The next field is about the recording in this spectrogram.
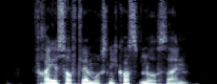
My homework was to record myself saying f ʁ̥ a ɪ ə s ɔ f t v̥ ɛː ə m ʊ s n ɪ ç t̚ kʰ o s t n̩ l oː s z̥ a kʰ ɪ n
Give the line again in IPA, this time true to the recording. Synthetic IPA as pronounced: f ʁ̥ a ɪ ə s ɔ f t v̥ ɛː ɐ m ʊ s n ɪ ç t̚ kʰ ɔ s t n̩ l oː s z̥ a ɪ n

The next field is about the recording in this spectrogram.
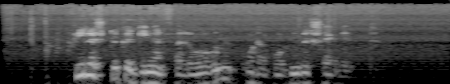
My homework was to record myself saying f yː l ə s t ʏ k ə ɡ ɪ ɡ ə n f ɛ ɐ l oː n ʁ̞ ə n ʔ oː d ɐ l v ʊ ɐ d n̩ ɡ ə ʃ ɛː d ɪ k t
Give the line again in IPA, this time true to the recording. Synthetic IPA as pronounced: f iː l ə ʃ t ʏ k ə ɡ ɪ ŋ ə n f ɛ ɐ l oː ʁ̞ ə n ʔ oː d ɐ v ʊ ɐ d n̩ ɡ ə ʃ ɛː d ɪ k t

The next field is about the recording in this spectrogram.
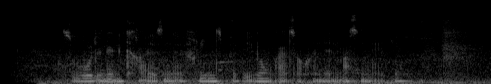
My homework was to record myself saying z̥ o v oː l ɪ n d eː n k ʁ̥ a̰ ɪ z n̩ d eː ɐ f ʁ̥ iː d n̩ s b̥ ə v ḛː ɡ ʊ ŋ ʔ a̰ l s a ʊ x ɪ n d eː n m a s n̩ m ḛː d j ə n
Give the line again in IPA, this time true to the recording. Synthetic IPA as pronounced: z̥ o v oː l ɪ n d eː n k ʁ̥ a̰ ɪ z n̩ d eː ɐ f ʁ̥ iː d n̩ s b̥ ə v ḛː ɡ ʊ ŋ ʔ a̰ l s a ʊ x ɪ n d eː n m a s n̩ m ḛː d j ə n

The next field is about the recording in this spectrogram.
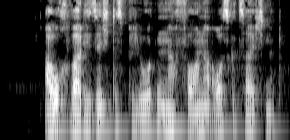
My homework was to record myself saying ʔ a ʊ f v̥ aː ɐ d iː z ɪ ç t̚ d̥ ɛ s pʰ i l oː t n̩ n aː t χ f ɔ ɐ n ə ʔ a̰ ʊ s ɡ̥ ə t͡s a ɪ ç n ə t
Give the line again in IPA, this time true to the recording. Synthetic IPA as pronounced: ʔ a ʊ x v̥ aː ɐ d iː z ɪ ç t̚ d̥ ɛ s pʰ i l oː t n̩ n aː χ f ɔ ɐ n ə ʔ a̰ ʊ s ɡ̥ ə t͡s a ɪ ç n ə t

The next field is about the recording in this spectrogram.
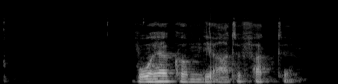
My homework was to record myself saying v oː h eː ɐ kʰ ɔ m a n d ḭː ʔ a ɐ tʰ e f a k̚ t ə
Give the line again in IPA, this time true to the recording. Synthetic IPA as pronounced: v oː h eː ɐ kʰ ɔ m ə n d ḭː ʔ a ɐ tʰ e f a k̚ tʰ ə

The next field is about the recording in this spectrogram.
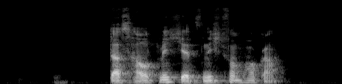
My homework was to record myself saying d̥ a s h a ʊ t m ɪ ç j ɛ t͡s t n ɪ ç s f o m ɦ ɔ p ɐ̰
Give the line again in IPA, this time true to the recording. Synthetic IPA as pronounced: d̥ a s h a ʊ t m ɪ ç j ɛ t͡s t n ɪ ç t f ɔ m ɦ ɔ k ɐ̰

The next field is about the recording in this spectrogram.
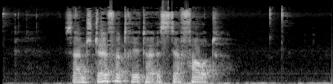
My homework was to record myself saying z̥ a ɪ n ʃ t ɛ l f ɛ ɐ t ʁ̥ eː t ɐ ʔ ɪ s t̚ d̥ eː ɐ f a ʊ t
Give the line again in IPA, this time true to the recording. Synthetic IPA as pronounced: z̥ a ɪ n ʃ t ɛ l f ɛ ɐ t ʁ̥ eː t ɐ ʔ ɪ s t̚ d̥ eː ɐ f a ʊ t

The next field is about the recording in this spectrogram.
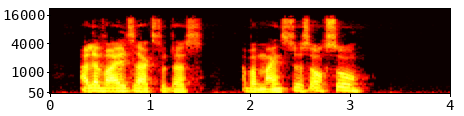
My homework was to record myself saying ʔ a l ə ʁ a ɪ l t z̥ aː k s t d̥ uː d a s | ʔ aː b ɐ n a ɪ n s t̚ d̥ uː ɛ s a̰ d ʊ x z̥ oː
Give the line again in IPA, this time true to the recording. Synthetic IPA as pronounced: ʔ a l ə v a ɪ l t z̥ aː k s t d̥ uː d a s | ʔ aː b ɐ m a ɪ n s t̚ d̥ uː ɛ s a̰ ʊ x z̥ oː

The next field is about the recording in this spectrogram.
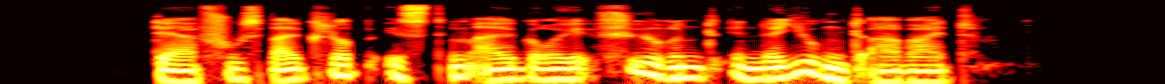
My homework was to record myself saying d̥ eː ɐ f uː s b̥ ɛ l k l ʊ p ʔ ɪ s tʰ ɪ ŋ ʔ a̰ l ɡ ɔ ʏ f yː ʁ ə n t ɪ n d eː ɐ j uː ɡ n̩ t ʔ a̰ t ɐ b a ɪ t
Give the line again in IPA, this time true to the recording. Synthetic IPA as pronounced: d̥ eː ɐ f uː s b̥ a l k l ʊ p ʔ ɪ s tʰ ɪ m ʔ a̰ l ɡ ɔ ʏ f yː ʁ ə n t ɪ n d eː ɐ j uː ɡ ŋ̩ t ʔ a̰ ɐ b a ɪ t

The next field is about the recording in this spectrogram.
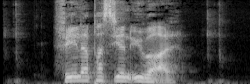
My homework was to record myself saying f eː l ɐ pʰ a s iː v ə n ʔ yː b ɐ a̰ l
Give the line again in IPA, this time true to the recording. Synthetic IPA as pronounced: f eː l ɐ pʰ a s iː ʁ ə n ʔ yː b ɐ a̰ l

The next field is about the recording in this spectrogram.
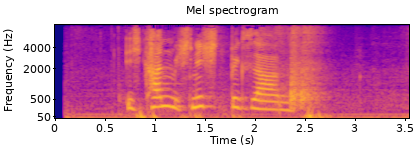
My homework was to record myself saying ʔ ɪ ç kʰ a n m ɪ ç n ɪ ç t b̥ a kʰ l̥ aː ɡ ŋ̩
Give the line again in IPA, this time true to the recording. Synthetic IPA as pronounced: ʔ ɪ ç kʰ a n m ɪ ç n ɪ ç t b̥ ə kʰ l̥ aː ɡ ŋ̩

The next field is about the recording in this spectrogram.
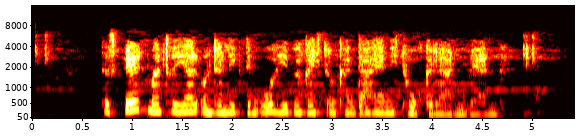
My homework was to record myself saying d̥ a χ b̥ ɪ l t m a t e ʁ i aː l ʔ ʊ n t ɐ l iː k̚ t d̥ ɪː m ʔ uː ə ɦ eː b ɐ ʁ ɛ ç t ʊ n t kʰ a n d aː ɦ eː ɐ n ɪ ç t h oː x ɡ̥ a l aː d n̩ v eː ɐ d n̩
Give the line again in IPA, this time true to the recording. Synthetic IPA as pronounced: d̥ a s b̥ ɪ l t m a t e ʁ i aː l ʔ ʊ n t ɐ l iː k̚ t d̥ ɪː m ʔ uː ɐ ɦ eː b ɐ ʁ ɛ ç t ʊ n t kʰ a n d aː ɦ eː ɐ n ɪ ç t h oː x ɡ̥ ə l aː d n̩ v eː ɐ d n̩

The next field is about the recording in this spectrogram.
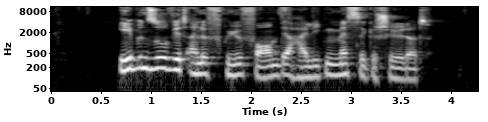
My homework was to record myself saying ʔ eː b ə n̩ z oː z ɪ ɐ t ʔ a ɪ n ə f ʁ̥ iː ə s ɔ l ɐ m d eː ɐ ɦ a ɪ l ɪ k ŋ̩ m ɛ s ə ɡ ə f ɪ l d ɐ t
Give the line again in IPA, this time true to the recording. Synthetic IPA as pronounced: ʔ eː b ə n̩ z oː v ɪ ɐ t ʔ a ɪ n ə f ʁ̥ yː ə f ɔ ɐ m d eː ɐ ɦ a ɪ l ɪ ɡ ŋ̩ m ɛ s ə ɡ ə ʃ ɪ l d ɐ t

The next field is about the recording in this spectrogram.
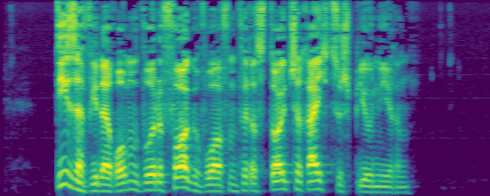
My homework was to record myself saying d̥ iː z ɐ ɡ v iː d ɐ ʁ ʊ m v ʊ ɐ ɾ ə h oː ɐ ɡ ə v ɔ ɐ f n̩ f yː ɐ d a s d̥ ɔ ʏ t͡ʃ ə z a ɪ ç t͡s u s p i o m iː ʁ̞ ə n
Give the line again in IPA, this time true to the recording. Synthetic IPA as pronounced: d̥ iː z ɐ v iː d ɐ ʁ ʊ m v ʊ ɐ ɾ ə f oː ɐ ɡ ə v ɔ ɐ f n̩ f yː ɐ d a s d̥ ɔ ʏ t͡ʃ ə ʁ a ɪ ç t͡s u ʃ p i o n iː ʁ̞ ə n

